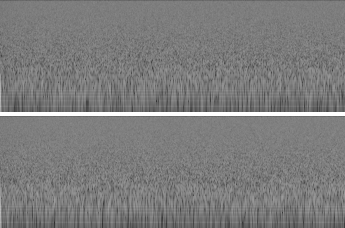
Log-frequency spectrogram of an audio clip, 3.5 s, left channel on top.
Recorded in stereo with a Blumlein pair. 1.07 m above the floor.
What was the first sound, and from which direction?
Only background noise.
